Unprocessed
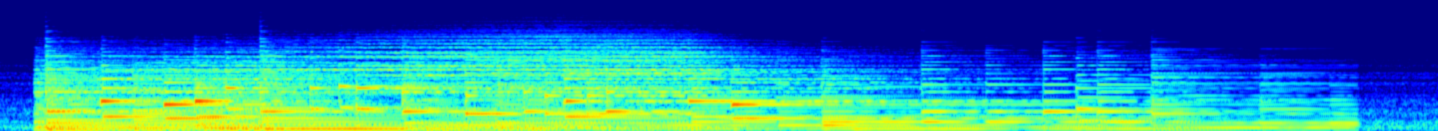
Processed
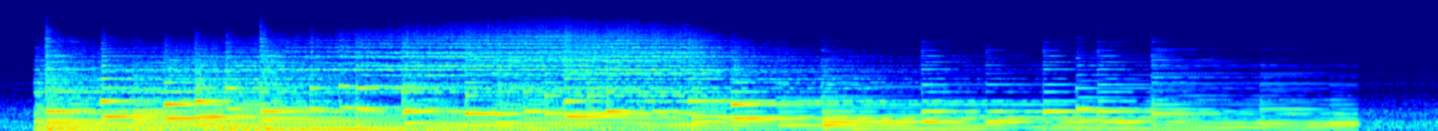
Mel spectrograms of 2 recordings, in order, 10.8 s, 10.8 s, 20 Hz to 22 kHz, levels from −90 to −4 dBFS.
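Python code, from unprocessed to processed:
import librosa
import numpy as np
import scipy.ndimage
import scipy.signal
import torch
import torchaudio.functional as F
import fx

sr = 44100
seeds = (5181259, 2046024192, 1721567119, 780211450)

y = fx.self_delay(x, sr, depth_ms=0.086)
y = fx.graphic_eq(y, sr, hz=(125, 1000, 2000, 4000), db=(-6, -9, -8, -4))
y = F.gain(torch.from_numpy(y), 1.5).numpy()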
